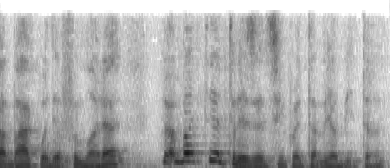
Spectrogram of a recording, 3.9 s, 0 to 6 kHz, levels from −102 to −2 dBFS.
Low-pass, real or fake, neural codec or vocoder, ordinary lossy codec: 5.4 kHz; fake; codec, 16 kHz, 1.1 kbps, Voila-Tokenizer; MP3, 48 kbps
